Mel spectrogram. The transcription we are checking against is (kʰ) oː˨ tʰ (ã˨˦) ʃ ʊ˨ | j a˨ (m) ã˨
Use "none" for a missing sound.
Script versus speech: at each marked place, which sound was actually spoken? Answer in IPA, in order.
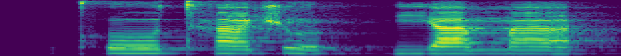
kʰ, ã˨˦, m

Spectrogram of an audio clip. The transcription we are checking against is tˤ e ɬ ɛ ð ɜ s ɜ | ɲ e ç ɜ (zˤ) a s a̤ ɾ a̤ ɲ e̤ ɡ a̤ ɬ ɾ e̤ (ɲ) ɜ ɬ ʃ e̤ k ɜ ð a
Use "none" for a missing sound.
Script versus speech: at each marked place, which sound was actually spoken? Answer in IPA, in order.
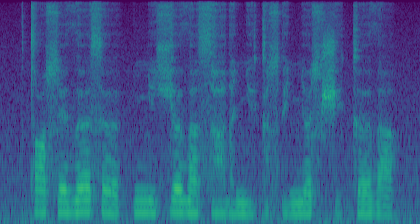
ð, ɲ

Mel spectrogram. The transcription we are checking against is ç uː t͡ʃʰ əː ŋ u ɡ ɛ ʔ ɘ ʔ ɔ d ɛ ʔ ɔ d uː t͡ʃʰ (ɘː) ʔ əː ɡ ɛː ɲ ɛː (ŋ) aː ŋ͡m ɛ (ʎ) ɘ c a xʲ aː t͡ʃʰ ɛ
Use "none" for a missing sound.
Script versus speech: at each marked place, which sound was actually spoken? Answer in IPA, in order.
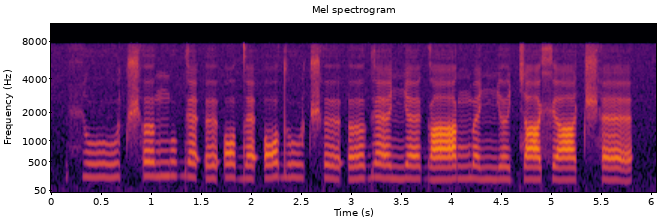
ɘː, ɡ, ɲ

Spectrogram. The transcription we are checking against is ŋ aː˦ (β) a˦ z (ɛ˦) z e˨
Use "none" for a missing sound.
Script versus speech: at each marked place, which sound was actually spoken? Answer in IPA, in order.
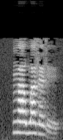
w, ɛ˦

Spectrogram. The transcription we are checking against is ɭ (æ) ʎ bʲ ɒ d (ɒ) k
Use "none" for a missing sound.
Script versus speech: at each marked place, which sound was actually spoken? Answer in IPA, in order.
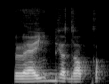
æ, ɒ

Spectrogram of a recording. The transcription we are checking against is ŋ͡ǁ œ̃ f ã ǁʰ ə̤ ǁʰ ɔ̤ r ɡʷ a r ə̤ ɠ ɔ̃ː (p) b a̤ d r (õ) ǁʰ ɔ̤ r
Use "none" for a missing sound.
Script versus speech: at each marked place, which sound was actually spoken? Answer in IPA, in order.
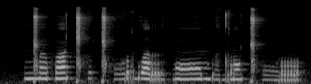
m, ɔ̃

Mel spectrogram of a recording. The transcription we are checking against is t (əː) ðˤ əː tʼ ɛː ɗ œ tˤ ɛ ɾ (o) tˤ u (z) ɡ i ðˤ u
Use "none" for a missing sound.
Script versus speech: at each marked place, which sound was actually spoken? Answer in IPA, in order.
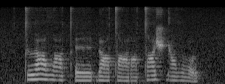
əː, ɔ, ʃ

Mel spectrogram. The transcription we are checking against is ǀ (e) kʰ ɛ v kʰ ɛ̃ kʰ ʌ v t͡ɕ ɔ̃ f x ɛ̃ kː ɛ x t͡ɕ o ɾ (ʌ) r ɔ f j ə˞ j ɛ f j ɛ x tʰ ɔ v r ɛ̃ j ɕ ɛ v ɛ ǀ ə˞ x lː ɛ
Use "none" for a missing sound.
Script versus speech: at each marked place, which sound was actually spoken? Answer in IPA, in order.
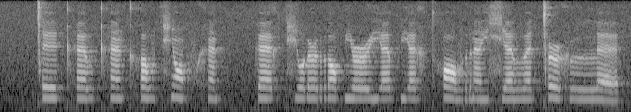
e, ə˞

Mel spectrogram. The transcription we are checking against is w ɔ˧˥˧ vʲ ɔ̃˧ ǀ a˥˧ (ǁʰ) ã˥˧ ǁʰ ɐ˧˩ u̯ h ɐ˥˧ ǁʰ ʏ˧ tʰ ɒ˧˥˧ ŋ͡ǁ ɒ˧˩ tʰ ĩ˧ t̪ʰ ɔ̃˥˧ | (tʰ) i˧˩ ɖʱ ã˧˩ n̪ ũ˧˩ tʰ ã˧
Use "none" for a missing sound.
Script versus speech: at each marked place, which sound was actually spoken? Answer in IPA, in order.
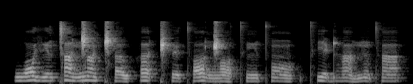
ŋ͡ǁ, tʰ

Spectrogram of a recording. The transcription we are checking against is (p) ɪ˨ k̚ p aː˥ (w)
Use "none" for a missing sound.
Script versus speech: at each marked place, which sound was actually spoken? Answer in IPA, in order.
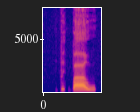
p, w

